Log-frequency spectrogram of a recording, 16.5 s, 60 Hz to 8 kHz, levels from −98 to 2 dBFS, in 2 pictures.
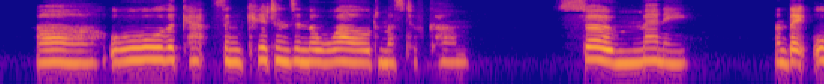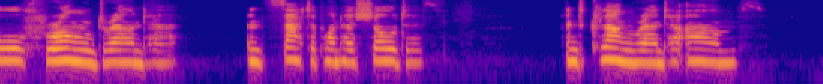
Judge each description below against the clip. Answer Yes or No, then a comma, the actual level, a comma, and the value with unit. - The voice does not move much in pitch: Yes, narrow, 1.7 semitones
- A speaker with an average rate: No, slow, 110 wpm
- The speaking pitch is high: Yes, high, 225 Hz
